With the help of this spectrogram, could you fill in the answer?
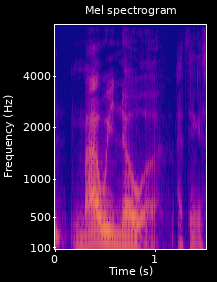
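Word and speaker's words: Mauigoa: Nine, Bengals grab Fisoa, you said. Maui Noah, I think is how you say.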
